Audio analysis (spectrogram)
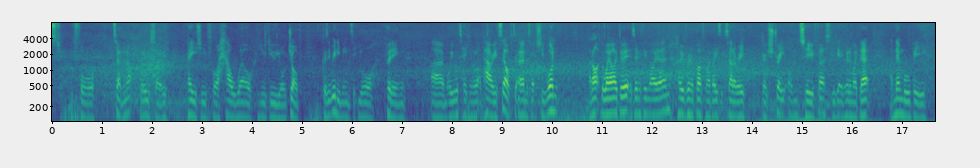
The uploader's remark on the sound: Walk and Talk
